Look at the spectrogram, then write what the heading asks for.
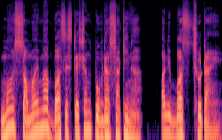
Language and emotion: Nepali, sad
